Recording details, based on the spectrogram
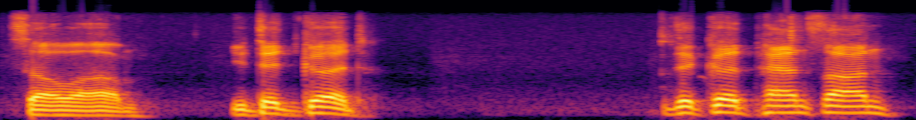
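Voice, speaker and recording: A man's voice: mid-range voice, animated, slow pace, darkish tone, dry recording. A man judging an online contest as co-host, chatting casually and without a script in a laid-back, joking way. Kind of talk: casual unscripted chat. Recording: dry, muffled lo-fi voice recording.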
